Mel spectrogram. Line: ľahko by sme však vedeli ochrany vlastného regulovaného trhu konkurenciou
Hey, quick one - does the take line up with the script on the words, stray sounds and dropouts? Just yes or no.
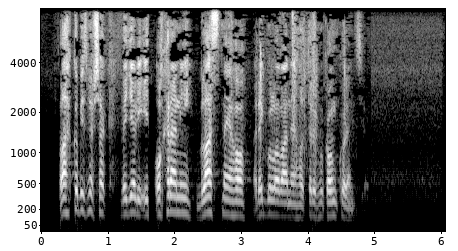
yes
